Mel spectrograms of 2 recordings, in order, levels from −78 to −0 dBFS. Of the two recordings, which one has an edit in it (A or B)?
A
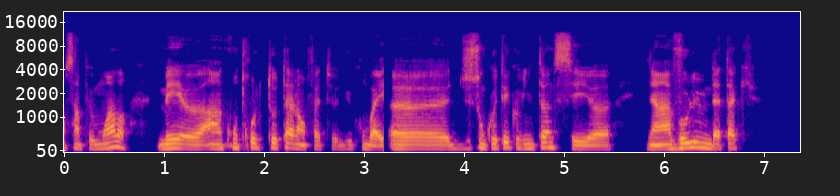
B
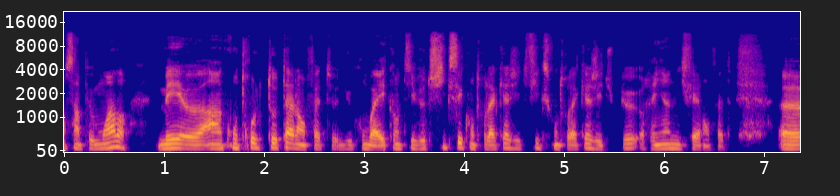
A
